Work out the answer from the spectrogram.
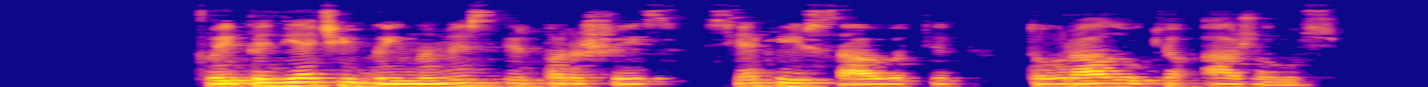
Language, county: Lithuanian, Vilnius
